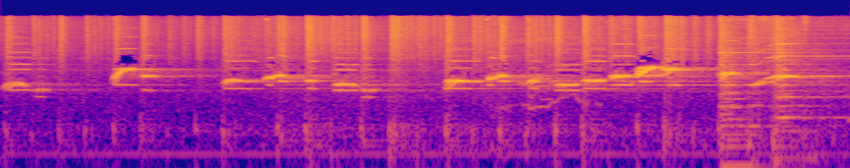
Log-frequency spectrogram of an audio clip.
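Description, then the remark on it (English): A transition bumper: a whistled melody of short, bright phrases rising and falling over a steady low hum, ending with a brief louder burst and a few final whistled notes; no one speaks. “No, it's a bumper.”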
